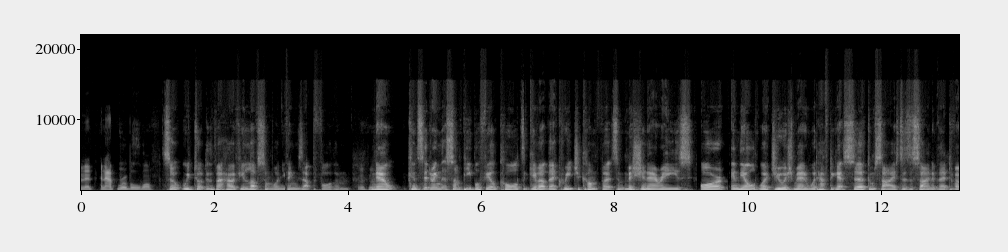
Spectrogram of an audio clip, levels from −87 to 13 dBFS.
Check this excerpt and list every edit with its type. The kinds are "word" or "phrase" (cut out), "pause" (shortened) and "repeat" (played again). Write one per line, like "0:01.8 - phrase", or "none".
0:02.0 - word
0:03.1 - phrase
0:08.2 - word
0:10.2 - word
